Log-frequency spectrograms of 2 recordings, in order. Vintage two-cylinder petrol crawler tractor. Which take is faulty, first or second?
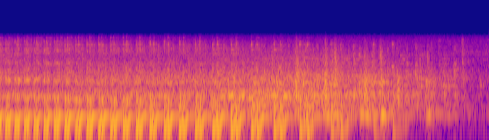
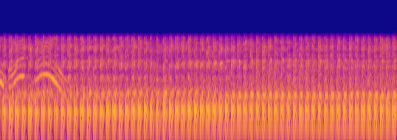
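second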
